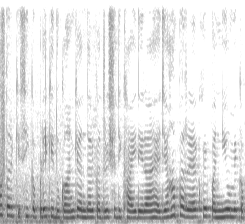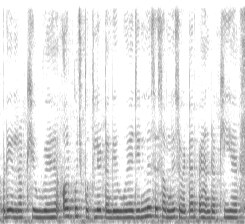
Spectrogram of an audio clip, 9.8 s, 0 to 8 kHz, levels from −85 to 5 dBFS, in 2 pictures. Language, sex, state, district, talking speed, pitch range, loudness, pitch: Hindi, female, Bihar, Jahanabad, 225 wpm, 245-270 Hz, -28 LUFS, 250 Hz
